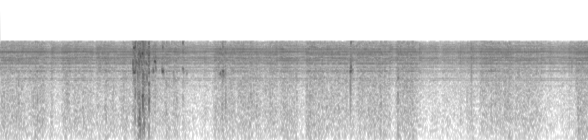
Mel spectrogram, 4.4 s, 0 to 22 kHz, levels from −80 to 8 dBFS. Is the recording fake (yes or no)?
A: no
